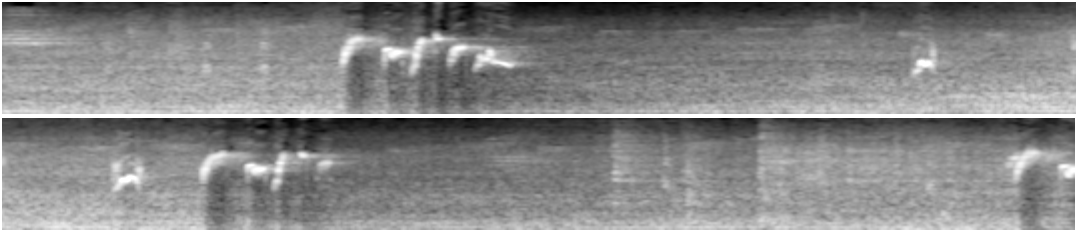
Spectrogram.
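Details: Red-whiskered bulbul (white-cheeked type) singing in the Nam Đông song style, used for training other bulbuls: short bright whistled phrases of rising and falling notes, heard four times at uneven intervals over a low steady background hum.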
